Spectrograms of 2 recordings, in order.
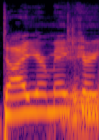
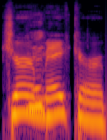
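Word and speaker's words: D'yer Mak'er: Dyer maker, yeah. You haven't pronounced that? Yeah. It's not that. I'll tell you that right away. – All right, this is enough. – It's pronounced Jer Maker, apparently. I never knew that.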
